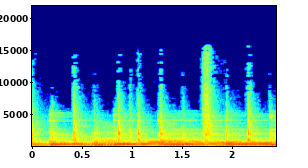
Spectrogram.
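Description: Live band playing an instrumental passage: a saxophone holds a stepping melody over guitar, bass and a steady percussive beat.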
